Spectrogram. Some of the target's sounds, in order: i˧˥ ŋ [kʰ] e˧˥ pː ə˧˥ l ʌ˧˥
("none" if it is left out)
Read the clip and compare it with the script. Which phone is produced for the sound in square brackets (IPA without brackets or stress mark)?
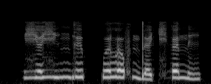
ɡ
